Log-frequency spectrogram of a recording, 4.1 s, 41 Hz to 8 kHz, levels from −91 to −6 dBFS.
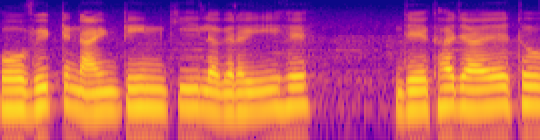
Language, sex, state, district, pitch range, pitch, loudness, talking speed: Hindi, female, Chhattisgarh, Bilaspur, 130-150 Hz, 140 Hz, -16 LUFS, 135 wpm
